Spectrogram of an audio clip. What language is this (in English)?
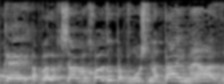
Hebrew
